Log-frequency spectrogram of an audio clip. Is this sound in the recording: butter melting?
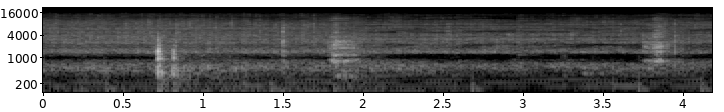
yes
